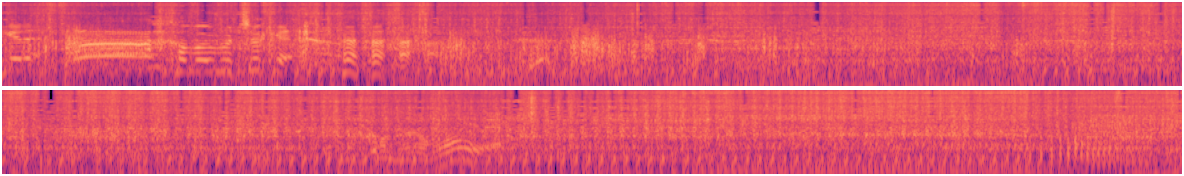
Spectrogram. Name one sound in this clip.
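A dirt bike engine revs and sputters up close.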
